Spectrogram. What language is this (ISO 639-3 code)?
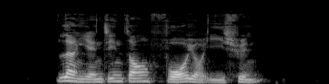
zho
